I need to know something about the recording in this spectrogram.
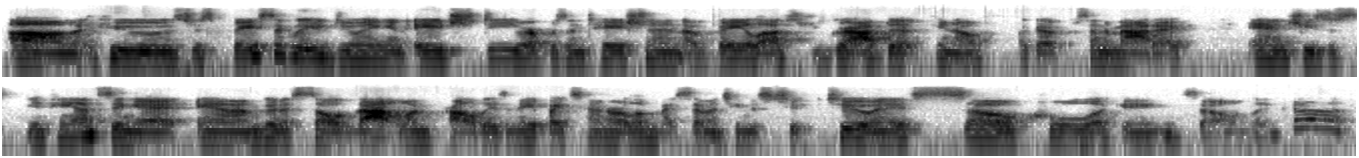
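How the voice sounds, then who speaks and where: A woman speaking as a voice actor guest in a casual, chatty interview, expressive and thinking aloud as she goes. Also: lowish voice, brisk, few pauses, poor audio. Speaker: guest, video game voice actor. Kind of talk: casual animated interview chat. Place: remote video call.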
